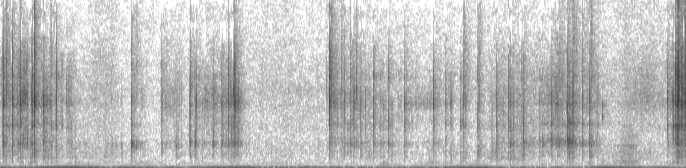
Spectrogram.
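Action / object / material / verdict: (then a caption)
scrape / wooden hair brush with plastic rhinestones / plastic / none. Long nails scratch and tap the plastic rhinestone stickers covering the back of a wooden paddle hair brush, close to the mic. The result is a dense run of bright, crinkly scratches and sharp, quick clicks that die away almost instantly, over a steady low hum.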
